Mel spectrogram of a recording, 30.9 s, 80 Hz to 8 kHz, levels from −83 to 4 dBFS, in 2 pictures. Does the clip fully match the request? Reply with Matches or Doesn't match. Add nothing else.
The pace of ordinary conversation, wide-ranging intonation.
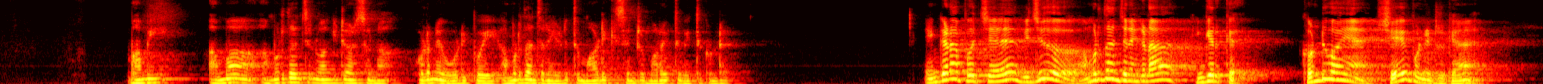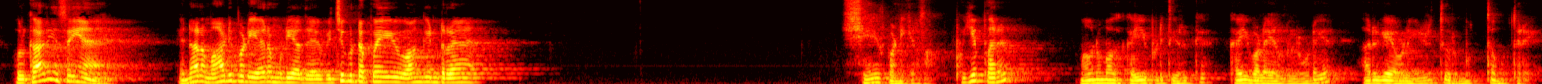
Matches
